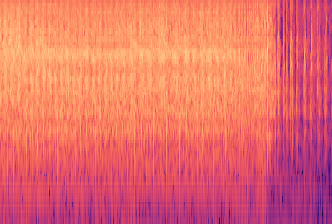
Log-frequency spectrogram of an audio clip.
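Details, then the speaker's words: Homelite direct-drive trimmer unstarted for about two months, choke worked by screwdriver, started quickly: crisp, high-pitched two-stroke buzz holds steady at speed, then shuts off and coasts down; runs cleanly. "okay wow look at that that's already pretty quick for Home Light especially sitting for that long"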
